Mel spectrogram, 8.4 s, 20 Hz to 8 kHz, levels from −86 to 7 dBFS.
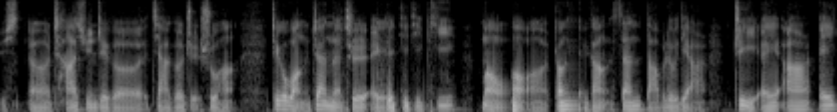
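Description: Repeated packet loss (robotic sound) breaks up this speech clip from 3.38 to 5.96 s. Seventeen gaps, the longest 99 ms, are each patched by stretching the last sound, so about a quarter of that span is filled in and the speech turns choppy. The call codec leaves nothing above 8 kHz.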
